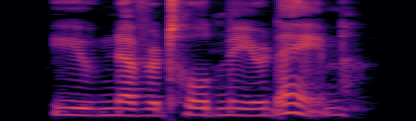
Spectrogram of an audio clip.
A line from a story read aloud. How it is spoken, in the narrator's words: Bale mumbled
